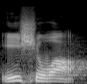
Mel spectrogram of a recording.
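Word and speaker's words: ישוע: మనకు తెలుగులో ఉంది గానీ ఈషువా అంటారు ఈషువ ఏమంట చెప్పండి విన్నారా హెబ్రీయులు ఏమంటారంటే ఈషువా అంటారు దాన్ని మనం తెలుగులో ఏమని రాశారు యేసు అంటే పలికే కేఆ ఉచ్చారణలో కూడా తేడా ఉంది భాష భాషకే తేడా ఉంది.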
